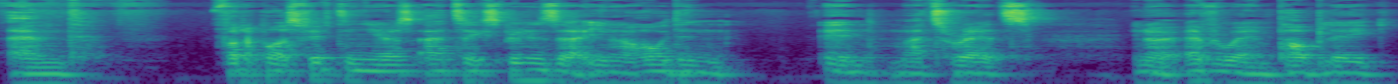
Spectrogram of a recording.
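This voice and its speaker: A man's voice: low voice, flat delivery, a little fast, echoey room. A nineteen-year-old man talking casually to camera about his own life, rambling with lots of fillers. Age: young adult, nineteen. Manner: loose, rambling, many "you know" fillers. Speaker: vlogger. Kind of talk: casual personal talk to camera.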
